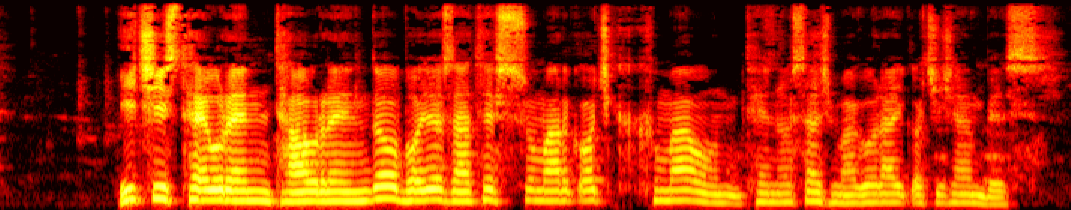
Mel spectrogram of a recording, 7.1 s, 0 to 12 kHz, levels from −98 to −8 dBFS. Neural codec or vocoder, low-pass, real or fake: none; 10.8 kHz; real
